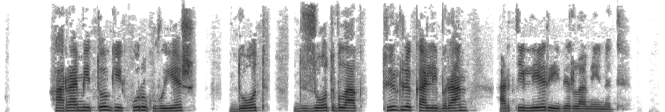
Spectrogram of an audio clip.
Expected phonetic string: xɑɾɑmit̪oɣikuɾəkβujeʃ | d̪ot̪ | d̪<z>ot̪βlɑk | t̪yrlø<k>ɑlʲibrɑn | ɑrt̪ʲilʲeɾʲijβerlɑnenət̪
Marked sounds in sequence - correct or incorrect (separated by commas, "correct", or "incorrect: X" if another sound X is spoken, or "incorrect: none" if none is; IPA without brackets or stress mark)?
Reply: correct, correct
